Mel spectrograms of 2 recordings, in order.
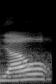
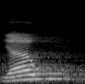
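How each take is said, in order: First: The word ends with an 'o' vowel sound. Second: The word ends with an 'u' vowel sound. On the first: The speaker calls it wrong. "jangan yao" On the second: The speaker calls it right. "suara u"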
